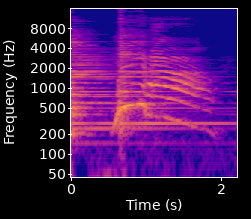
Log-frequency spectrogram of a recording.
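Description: Five-string banjo's final chord ringing out and fading at the close of a song, with a man's voice rising and then sliding down in pitch in a short wordless sound about half a second in.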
